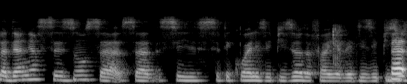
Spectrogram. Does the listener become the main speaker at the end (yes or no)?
no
